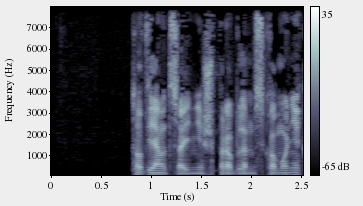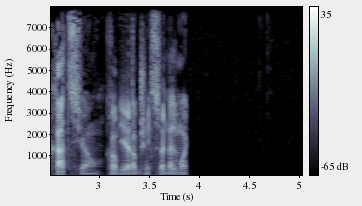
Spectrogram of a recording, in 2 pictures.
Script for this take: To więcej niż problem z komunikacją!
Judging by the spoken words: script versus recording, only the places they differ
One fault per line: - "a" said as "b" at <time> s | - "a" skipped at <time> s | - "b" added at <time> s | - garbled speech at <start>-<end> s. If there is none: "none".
- garbled speech at 3.1-3.9 s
